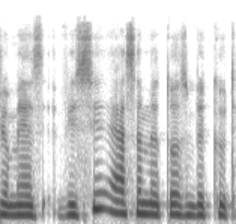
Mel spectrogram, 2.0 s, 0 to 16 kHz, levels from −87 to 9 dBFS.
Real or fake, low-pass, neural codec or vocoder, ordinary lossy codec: fake; 10.8 kHz; codec, 24 kHz, 0.9 kbps, WavTokenizer, medium speech release version 2; Opus, 24 kbps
